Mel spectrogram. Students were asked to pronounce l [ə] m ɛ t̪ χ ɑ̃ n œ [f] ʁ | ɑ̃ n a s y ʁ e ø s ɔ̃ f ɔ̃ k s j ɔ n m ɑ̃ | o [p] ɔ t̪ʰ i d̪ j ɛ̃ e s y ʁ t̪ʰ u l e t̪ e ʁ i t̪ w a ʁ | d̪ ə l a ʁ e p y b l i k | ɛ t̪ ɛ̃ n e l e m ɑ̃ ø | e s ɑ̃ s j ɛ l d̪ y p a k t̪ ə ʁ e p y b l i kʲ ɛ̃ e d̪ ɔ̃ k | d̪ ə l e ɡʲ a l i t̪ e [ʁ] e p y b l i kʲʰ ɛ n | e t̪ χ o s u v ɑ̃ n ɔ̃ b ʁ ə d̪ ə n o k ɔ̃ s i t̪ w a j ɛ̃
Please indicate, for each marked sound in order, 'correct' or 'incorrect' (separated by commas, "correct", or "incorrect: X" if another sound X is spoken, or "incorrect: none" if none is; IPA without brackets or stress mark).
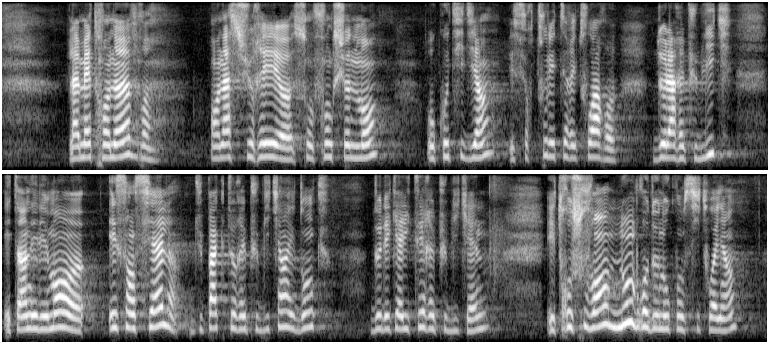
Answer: incorrect: a, incorrect: v, incorrect: k, correct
